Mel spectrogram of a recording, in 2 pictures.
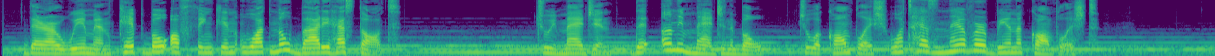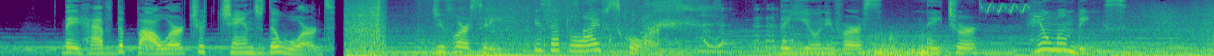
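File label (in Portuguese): Inglês - América do Norte, Reel Locução Inglês, Voz Padrão - Grave, Feminino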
